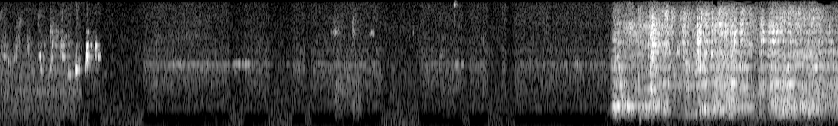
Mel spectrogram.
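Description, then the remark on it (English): Someone urinates into a toilet, heard over a phone line: a faint, uneven trickle for several seconds, then a loud, steady splashing stream that continues to the end. No one speaks. “Even more disturbing is I was able to hear myself pissing in an echo on the phone.”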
